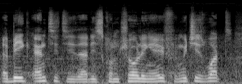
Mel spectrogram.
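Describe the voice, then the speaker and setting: A man's voice: medium pitch, steady tone, rapid-fire, crowd noise. A man from a French Caribbean island chatting as a guest commentator, with lots of "yeah, yeah" fillers. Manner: many fillers and repeated yeahs. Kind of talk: casual chat.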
